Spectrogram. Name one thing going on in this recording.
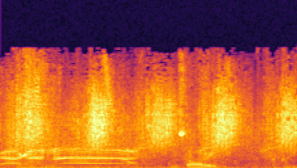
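Magical spell effects hum and chime with ringing tones.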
